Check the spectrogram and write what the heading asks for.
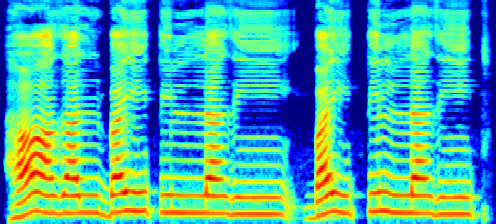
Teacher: تا جو ہے یہ نرم ہو جائے گی، اور لام جو ہے وہ بھی ہم اس کو موٹا نہیں کریں گے،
